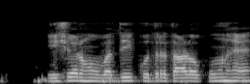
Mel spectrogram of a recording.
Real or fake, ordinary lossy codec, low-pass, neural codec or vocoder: real; AAC, 32 kbps; 7.2 kHz; none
